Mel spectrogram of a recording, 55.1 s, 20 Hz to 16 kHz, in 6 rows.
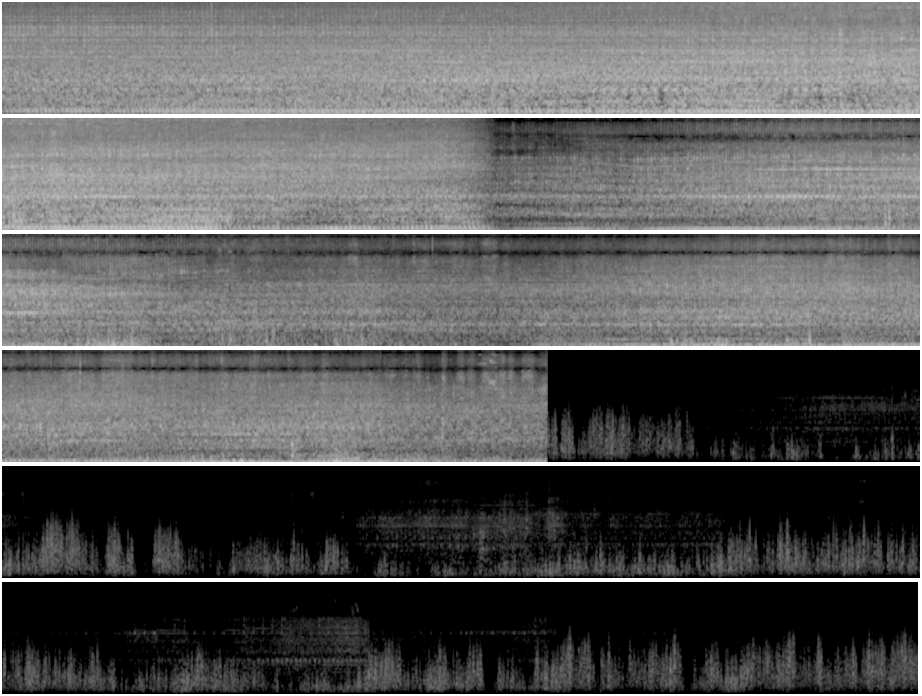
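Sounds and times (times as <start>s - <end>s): diesel engine working: 0.0s - 33.0s.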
